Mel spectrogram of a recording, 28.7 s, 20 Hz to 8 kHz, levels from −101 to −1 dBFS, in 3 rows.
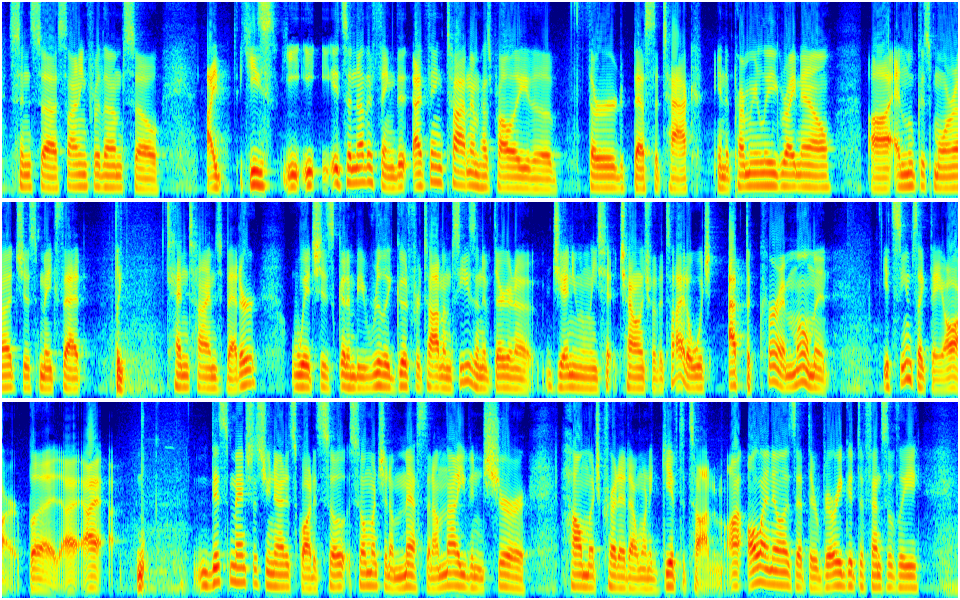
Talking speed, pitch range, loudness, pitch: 230 wpm, 125-145 Hz, -23 LUFS, 130 Hz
